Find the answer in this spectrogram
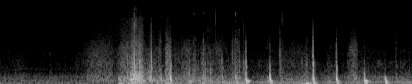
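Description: Low rumble of a moving commuter train interior. From about a second in, a quick irregular run of loud, sharp clicks and knocks, about a dozen, is the loudest sound.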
